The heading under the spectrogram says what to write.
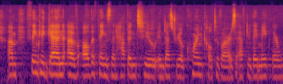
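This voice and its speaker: Flat, monotone intonation at a moderate pace. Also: woman, fairly low pitch for a woman. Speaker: law scholar, conference panelist. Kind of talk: conference presentation. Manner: hesitant, many fillers.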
